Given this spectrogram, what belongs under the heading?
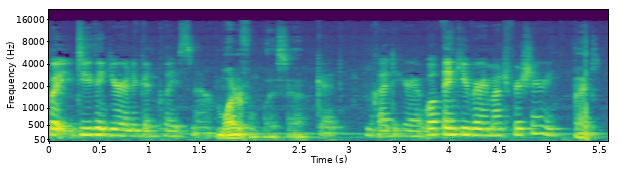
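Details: Adult woman; normal speech.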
